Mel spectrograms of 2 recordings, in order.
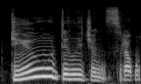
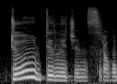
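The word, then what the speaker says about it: due diligence: 어려운 표현인데 이번에 나왔습니다 얘 발음이 어떻게 되냐면요 DU diligence고 딱 렇게라고 성우에 따라서 그렇게 발음을 할 수도 있겠습니다만 보통은 북미에서는 do diligence고 발음을 해요 그래서처럼 들려요 그래서 You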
